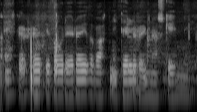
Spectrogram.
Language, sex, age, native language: Icelandic, male, 13, Icelandic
